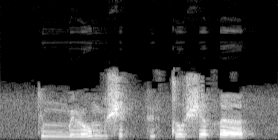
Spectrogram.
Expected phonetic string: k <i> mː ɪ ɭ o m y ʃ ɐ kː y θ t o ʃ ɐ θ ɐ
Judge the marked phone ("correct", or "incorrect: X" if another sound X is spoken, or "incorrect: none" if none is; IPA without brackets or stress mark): incorrect: ɪ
